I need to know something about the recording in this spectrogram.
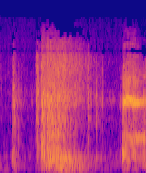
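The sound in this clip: A rifle fired at pests (rats) over a back plot: a few sharp, loud blasts, one with a long ringing tail, separated by brief quiet gaps.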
